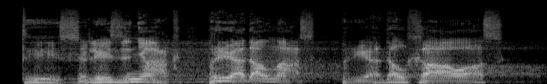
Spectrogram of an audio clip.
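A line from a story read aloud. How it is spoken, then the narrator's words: Growl. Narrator (Russian): прорычал он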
